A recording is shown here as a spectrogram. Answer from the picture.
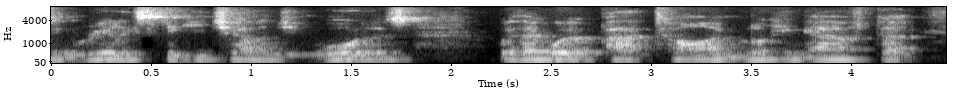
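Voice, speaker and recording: A man speaks with an Australian accent. His pitch is medium. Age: 60s. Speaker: general practitioner. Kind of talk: panel Q&A answer. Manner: halting, many repetitions and fillers.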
